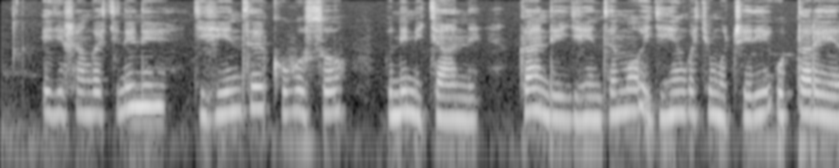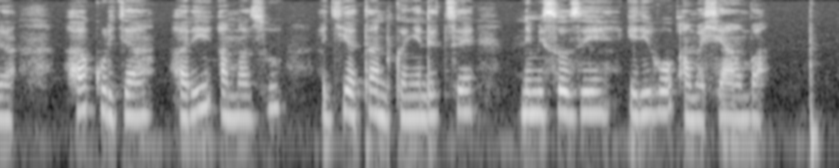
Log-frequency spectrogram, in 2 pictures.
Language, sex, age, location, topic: Kinyarwanda, female, 18-24, Huye, agriculture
